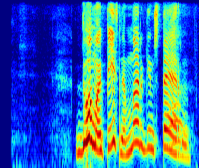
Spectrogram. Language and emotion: Russian, positive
